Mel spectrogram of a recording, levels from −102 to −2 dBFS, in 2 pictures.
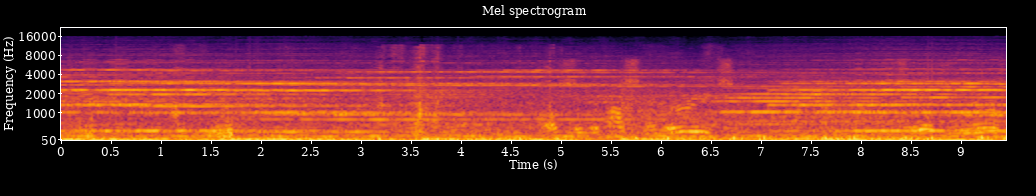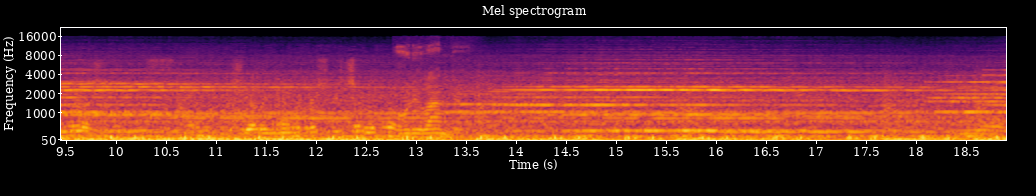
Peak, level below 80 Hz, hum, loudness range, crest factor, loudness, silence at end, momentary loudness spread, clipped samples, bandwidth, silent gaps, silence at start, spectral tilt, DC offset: -2 dBFS; -18 dBFS; none; 4 LU; 12 dB; -18 LUFS; 0 s; 6 LU; under 0.1%; 11 kHz; none; 0 s; -6.5 dB/octave; 1%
